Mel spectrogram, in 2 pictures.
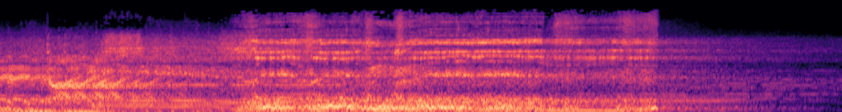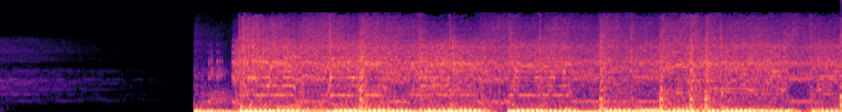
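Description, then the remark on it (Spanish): Extreme metal with growled, guttural vocals over dense distorted guitars and pounding drums, played on Metálisis, the extreme metal program of Radio UNAM; a first loud passage fades into a short silence, then a heavier, bass-driven section crashes in and continues. “Bienvenidas, orejas sangrantes y atentas al único programa de metal extremo de Radio UNAM.”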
